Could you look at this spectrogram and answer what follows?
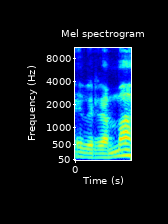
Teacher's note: तो र में छोटा स्वर है और ये मा में बड़ा स्वर है दीर्घ स्वर है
